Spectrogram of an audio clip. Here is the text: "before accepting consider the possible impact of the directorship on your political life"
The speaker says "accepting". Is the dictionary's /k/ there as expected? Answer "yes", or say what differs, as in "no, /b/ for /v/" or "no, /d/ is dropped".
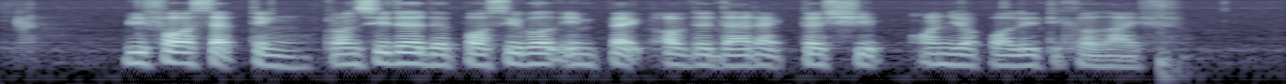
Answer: no, /k/ is dropped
